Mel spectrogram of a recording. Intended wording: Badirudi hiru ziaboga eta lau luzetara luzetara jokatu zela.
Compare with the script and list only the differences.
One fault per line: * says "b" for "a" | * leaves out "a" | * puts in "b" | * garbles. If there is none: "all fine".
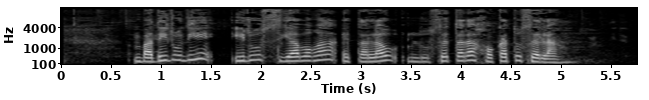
* leaves out "luzetara"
